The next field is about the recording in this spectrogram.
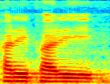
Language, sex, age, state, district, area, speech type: Bodo, male, 18-30, Assam, Kokrajhar, rural, read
